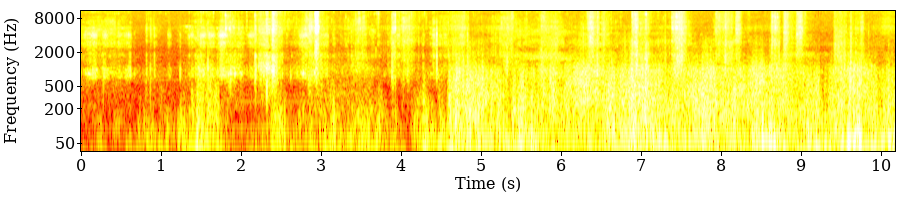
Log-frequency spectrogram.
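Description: Footsteps on snow, ice and gravel, with scattered scrapes. From about halfway through, wind buffeting the microphone comes in and stays louder than the steps.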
